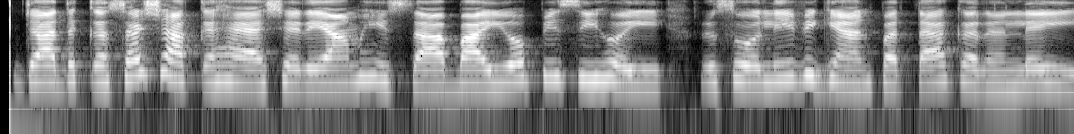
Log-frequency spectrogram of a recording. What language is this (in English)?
Punjabi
